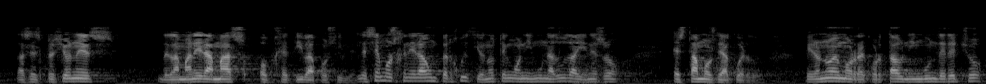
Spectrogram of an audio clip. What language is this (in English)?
Spanish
